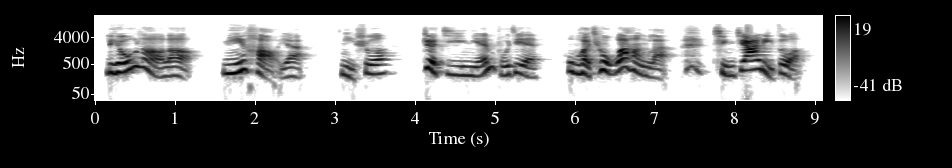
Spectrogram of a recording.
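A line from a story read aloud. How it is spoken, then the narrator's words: Laughing. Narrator (Chinese): 周瑞家的 方笑道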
